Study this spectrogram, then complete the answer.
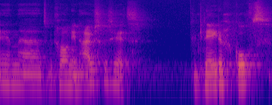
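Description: A woman with a fairly low voice speaks at a moderate pace, with audible room echo. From Netherlands, Nijmegen. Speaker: home baker. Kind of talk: casual chat. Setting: kitchen at home.

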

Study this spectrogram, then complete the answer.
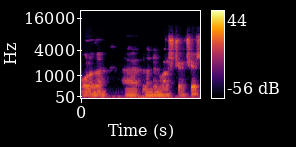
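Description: A man talks at a moderate pace with fairly even intonation. Audible room echo is present. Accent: South Wales. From Wales, Gower near Swansea. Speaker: minister. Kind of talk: interview. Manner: hesitant.

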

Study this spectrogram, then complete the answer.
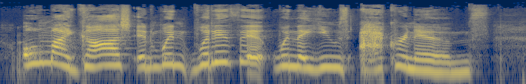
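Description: In a slight Southern US accent, a woman speaks at a high pitch and a fairly slow pace, her bright, sharp tone animated and her intonation lively, on a very clean recording with a silent background. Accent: little Southern. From Southern Louisiana. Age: 20s. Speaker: podcast co-host. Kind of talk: casual chat. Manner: animated, laughing often.

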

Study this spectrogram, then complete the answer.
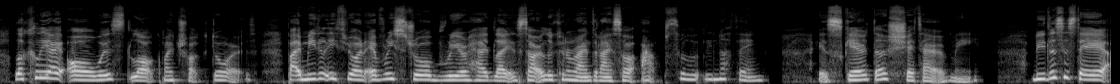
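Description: With a British accent, a woman speaks fairly quickly at a medium pitch, her tone dark and mellow and her intonation lively. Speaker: podcast host. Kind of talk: horror story narration, reading reader-submitted first-person night shift tales aloud. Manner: casual, chatty, sometimes giggly, sweary banter in intro.

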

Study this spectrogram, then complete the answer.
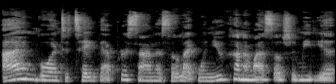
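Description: A woman talks with vocal fry. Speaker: podcast host and nurse. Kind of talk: solo monologue podcast. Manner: loud; casual, many fillers.

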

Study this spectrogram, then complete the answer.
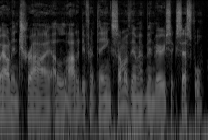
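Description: In a Georgia accent, the speaker's pitch varies in an ordinary way, with audible room echo. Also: man. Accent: US Southern (Georgia). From Georgia, small town south of Atlanta. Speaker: pastor. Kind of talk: casual interview.

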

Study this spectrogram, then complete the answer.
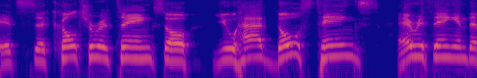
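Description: Spoken with a Quebec accent, the voice has a bright, sharp tone. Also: man. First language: French. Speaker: soccer radio host. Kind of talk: casual chat. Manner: halting.

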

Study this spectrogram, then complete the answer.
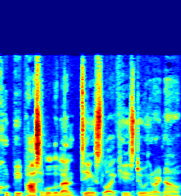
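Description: A man with a Finnish accent and a very deep, low pitch at a moderate pace. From Finland. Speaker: professional tricking athlete. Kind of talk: casual interview.

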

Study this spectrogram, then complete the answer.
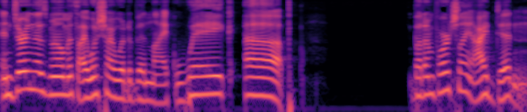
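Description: Medium pitch from a woman, with ordinary pitch variation, a fairly quick pace and very even loudness. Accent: American. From Ohio, US Midwest. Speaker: motivational coach and podcast host. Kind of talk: personal story monologue.

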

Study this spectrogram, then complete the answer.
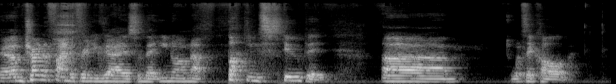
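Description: In a normal speaking voice, a man talks at a moderate pace with a fairly high pitch and ordinary pitch variation. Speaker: comedy podcast host. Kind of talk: angry rant, mock-outraged comedic tirade about crayon colors. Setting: studio.

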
